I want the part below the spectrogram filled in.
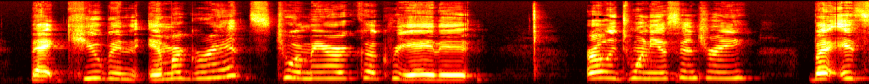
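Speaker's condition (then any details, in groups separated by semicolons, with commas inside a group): No condition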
